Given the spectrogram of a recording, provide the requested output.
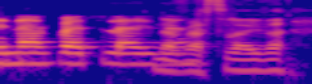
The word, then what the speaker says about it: Navratilova: I guess you had Annie Lennox on the screen, and Martina, how do you pronounce her surname again? Yeah, Navratilova.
